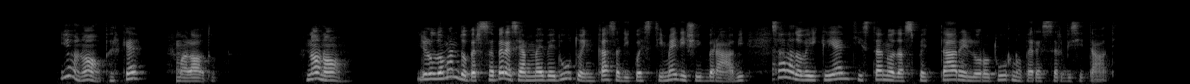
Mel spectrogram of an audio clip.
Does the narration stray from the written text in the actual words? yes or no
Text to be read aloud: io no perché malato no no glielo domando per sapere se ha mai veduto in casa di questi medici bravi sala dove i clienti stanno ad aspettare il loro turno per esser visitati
no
